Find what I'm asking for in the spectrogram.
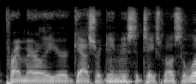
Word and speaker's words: gastrocnemius: So like so your gastrocnemius. Am I pronouncing that right? – Yep, yeah, you got it.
